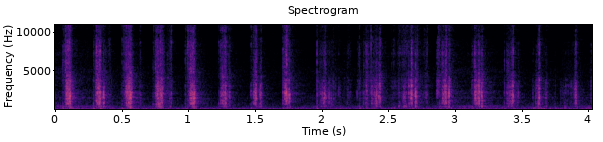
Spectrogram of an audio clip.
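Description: Fingertips scratch and tap the ridged side of a palm-sized, solid, yellow polymer foam Scrub Daddy sponge held edge-up. About 17 short, dry, bright scratchy taps come at an uneven pace of roughly two per second, each dying away almost instantly with little low end.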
